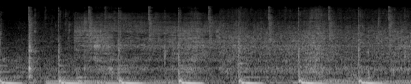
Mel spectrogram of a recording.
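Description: Regular dull knocks and scrapes, about one every half second, as braised pork belly is stirred in a pot over a low background hiss.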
